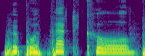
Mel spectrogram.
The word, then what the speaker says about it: hypothetical: And the other thing, what I personally find most difficult about the if clause too, is this hypothetical pronunciation. Can you pronounce that correctly for me, please? – Hypothetical. – Hypo, not hippo. Hypo.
